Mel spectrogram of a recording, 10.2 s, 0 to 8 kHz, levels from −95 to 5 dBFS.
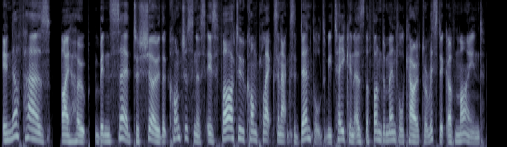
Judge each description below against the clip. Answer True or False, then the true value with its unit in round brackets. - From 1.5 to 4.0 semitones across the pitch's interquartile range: False (5.3 semitones)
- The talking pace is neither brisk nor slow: True (150 wpm)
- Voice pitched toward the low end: False (145 Hz)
